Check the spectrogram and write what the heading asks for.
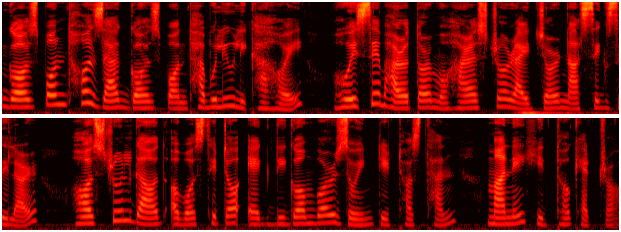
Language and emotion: Assamese, neutral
